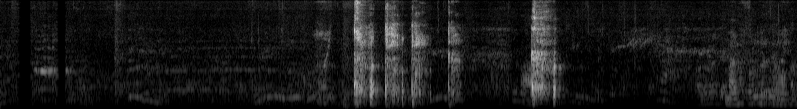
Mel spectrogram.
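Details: Adult with a sore throat, blocked nose and losing voice, drinking ginger tea: a burst of about five harsh coughs, then one more, amid faint talk and room noise; cough during a throat and nose illness.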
